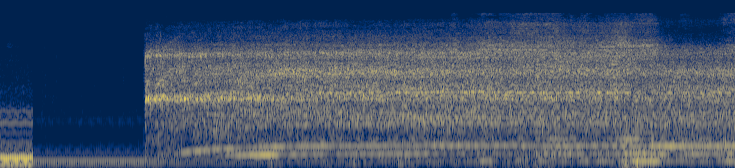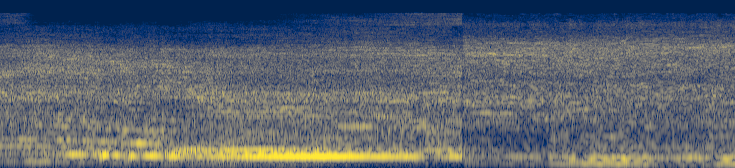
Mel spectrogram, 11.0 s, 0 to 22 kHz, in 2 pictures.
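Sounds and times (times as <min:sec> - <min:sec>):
angle grinder whining: 0:01.1 - 0:11.0.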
